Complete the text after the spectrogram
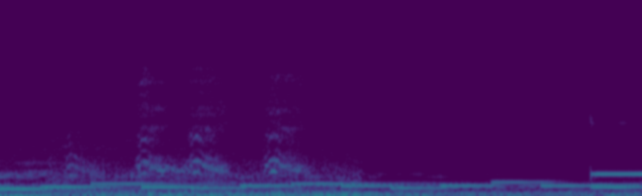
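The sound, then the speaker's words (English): Three harsh crow caws ring out in quick succession over a low, steady musical drone that carries on after the birds fall silent. “Had the crows foreseen the death of someone?”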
